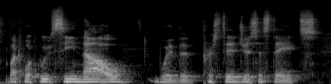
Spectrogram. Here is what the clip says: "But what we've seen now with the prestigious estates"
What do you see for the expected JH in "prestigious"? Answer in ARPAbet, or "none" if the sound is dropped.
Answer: JH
